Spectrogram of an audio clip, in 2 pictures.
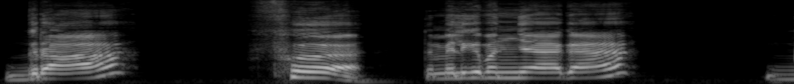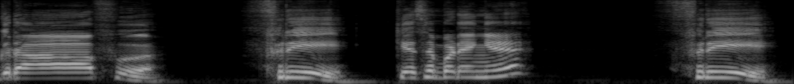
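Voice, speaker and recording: A man teaching reading in a video lesson, sounding out each syllable slowly and asking the viewer how to say each one. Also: high voice, fairly even intonation, sharp tone, smooth, no echo, studio quality. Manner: slow, drawn-out syllables, asks the viewer questions.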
